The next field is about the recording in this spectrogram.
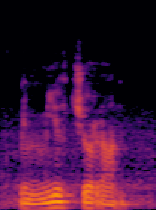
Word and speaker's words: Emil Cioran: Emil Cioran.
